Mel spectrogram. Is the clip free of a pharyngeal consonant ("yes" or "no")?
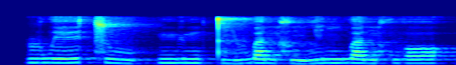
yes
